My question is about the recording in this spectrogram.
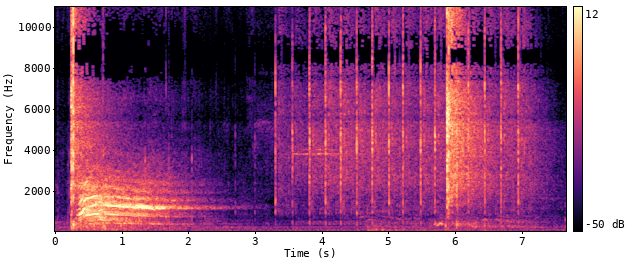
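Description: Kendo kiai: a loud drawn-out shout from a fencer, starting suddenly about a quarter second in with a strike and fading over a second or so. From about three seconds in, bamboo shinai tap and clack against each other in a run of light sharp clicks, about three or four a second, with a louder hit near six seconds in.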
